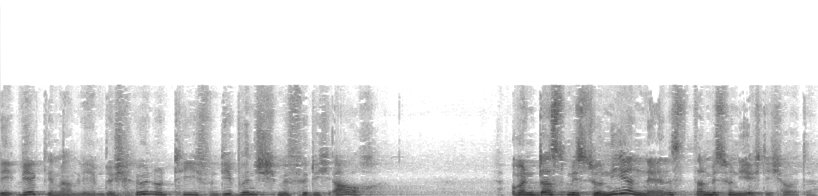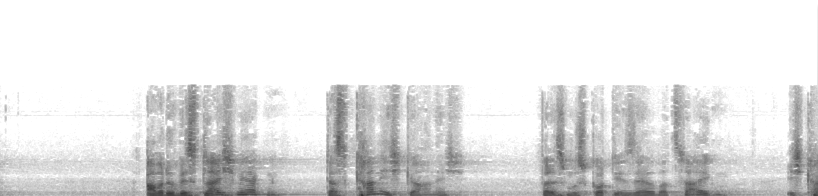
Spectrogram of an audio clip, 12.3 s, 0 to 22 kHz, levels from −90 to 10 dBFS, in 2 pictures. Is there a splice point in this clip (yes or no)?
no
